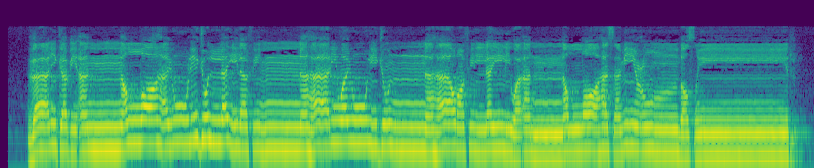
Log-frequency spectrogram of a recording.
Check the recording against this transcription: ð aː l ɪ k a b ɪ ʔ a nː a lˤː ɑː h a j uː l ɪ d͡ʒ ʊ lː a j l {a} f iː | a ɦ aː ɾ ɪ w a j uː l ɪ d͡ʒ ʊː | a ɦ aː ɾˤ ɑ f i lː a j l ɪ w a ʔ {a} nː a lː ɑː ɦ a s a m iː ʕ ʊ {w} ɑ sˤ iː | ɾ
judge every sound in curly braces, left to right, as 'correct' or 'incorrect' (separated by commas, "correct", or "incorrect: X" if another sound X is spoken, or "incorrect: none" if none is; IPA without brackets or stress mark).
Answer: correct, correct, incorrect: b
